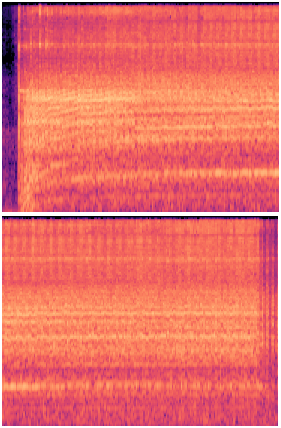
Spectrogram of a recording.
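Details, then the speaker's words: Long-sitting John Deere B tractor cranking with spark plugs out, Marvel Mystery Oil in cylinders: high steady starter whirr about seven seconds, engine not catching; slow cranking from rusty bad connection, nut glowing hot. "Um, that just means we have a bad connection there. It's all rusty and stuff like that."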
